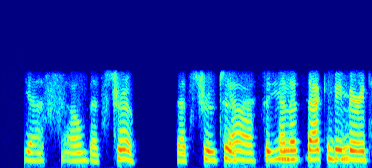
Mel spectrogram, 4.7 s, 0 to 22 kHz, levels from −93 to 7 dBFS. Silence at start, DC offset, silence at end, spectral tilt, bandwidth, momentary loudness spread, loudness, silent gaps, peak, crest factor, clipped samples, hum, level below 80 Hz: 0.3 s; under 0.1%; 0.1 s; -10 dB/octave; 4 kHz; 13 LU; -22 LUFS; none; -2 dBFS; 20 dB; under 0.1%; none; -62 dBFS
